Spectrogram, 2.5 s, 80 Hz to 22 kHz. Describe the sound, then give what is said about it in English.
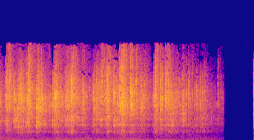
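Seven dice rattle and tumble together in a steady, busy clatter for about two seconds, fairly loud, then stop abruptly into silence; a dexterity plus brawl roll in a tabletop roleplaying game. “Okay, and now he's going to roll 7 dice.”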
